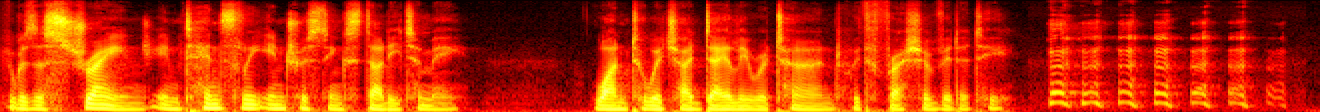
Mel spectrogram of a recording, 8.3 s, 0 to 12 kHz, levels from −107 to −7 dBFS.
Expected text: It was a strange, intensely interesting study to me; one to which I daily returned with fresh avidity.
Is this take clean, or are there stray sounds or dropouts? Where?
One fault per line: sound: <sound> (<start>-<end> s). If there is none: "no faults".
sound: laugh (6.5-8.1 s)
